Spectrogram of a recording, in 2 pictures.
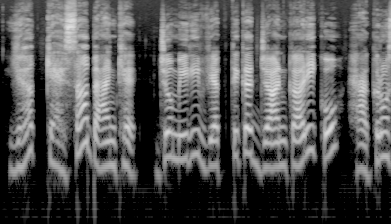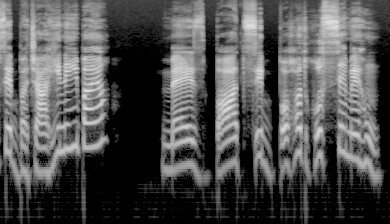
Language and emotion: Hindi, angry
